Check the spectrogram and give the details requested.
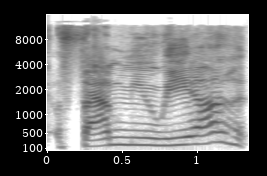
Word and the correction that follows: Famuyiwa: Famuyiwa is directing and he oh, directed wow.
